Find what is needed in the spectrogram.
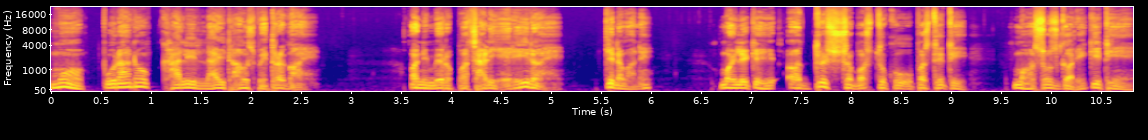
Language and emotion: Nepali, fearful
